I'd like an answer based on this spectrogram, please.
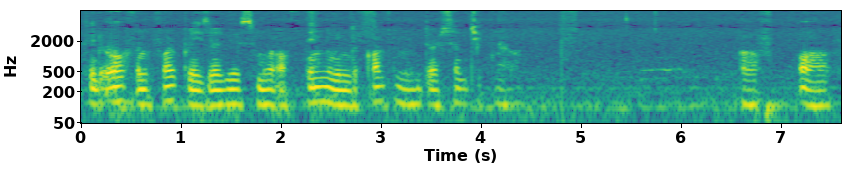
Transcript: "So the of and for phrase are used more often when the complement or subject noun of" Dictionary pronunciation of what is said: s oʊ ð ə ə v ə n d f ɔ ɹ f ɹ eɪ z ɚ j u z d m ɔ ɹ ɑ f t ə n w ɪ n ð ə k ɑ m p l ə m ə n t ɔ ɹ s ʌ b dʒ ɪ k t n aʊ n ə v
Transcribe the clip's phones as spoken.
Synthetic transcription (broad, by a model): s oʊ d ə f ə n f ɔ ɹ p ɹ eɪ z ɚ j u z m ɔ ɹ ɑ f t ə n w ɪ n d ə k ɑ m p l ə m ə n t ɔ ɹ s ʌ b dʒ ɪ k t n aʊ ə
